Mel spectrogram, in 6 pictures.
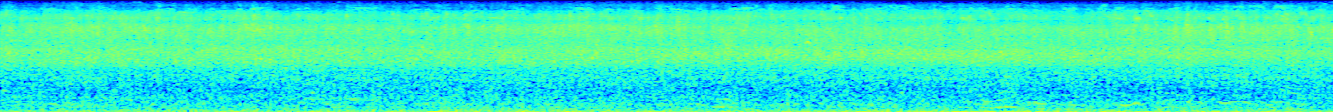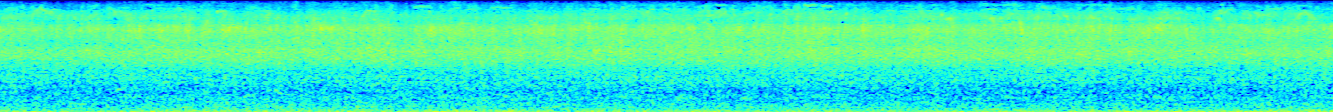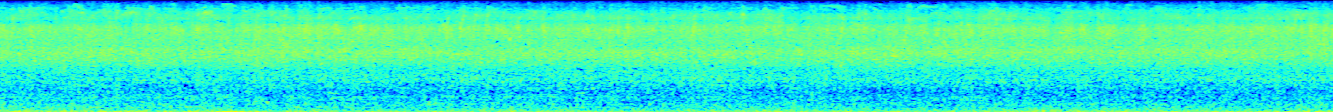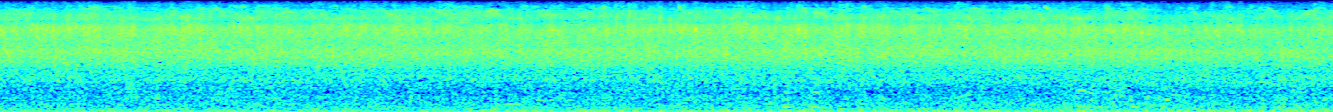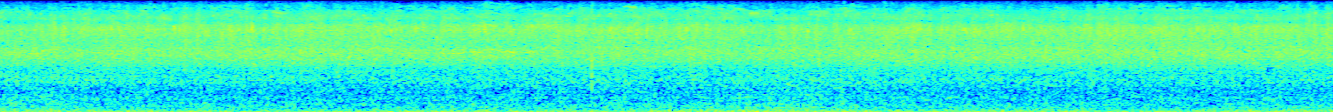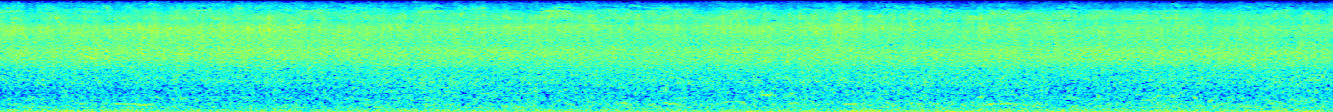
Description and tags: Murmuration edit
This is a recording after the murmuration when all of the starlings descended on a single tree.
